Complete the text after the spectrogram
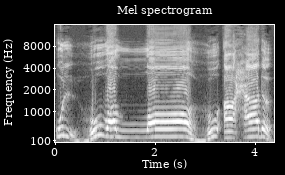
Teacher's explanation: कुल यहां पर लाम साकिन में कलकला नहीं करना, कौफ रुफ़े मुस्तालिया में से है, पुर मोटा पड़ जाएगा।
